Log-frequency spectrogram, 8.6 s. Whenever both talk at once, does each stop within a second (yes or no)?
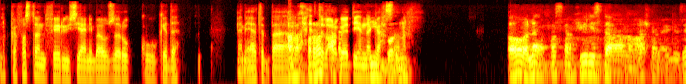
no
